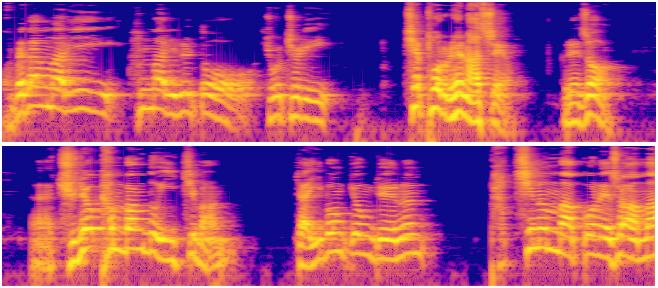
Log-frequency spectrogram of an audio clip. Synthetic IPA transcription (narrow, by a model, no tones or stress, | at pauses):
kobe̞daŋmaɾihanmaɾiɾɯɭt͈ot͡ɕot͡ɕʰʌɾi | t͡ɕʰe̞pʰoɾɯɭhe̞na̰s͈ʌ̰jo̰ | kɯɾe̞sʰʌ | ḛt͡ɕuɾjʌkʰhanbaŋdoit̚t͡ɕ͈ima̰n | t͡ɕaibʌnk͈jʌŋd͡ʑuenɯn | pat͡ɕʰinɯnmak͈ʌne̞s̬ʰʌama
